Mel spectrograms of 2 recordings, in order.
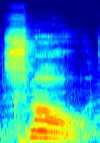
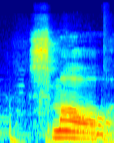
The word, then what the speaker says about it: small: Em inglês você tem que falar L mesmo no final das sílabas, tá? E o que o brasileiro faz normalmente? Ele não fala, ele fala U. Né? Então você vai ter palavras, por exemplo, como small, small, olha só, small, né, com L no final, é muito comum o pessoal falar small.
